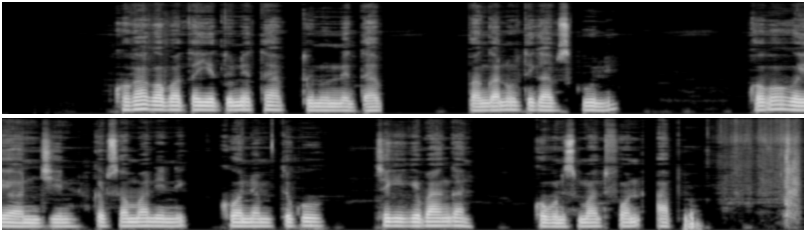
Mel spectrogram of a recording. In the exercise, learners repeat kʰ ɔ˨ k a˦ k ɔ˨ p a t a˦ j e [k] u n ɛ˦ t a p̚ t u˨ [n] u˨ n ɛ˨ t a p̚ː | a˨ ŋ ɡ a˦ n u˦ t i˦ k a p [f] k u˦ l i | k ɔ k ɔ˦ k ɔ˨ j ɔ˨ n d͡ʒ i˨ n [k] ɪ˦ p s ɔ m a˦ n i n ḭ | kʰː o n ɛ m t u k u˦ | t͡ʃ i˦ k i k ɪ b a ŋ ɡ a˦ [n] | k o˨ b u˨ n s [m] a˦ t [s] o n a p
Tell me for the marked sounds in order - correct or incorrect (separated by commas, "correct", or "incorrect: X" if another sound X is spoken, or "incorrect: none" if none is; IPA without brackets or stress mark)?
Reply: incorrect: t, correct, incorrect: s, correct, correct, correct, incorrect: f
